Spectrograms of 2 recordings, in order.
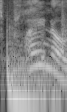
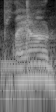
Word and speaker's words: Plano: Plano Texas Plano Texas don't say it wrong Kevin its Plano Texas not playing on Texas get it right okay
